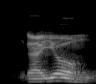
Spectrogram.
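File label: "gayung", Malay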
